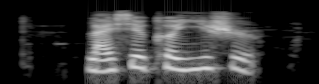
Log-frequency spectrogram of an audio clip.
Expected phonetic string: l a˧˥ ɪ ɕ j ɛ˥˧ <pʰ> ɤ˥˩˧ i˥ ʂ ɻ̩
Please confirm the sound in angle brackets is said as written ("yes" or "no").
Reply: no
